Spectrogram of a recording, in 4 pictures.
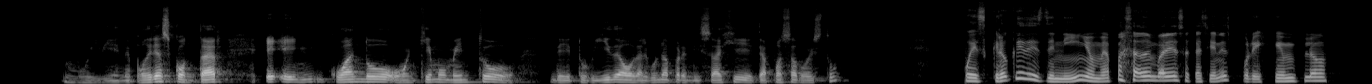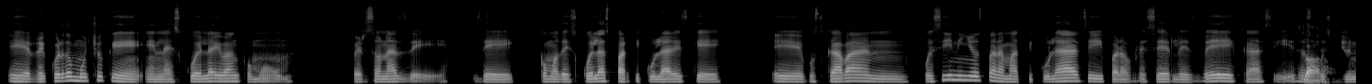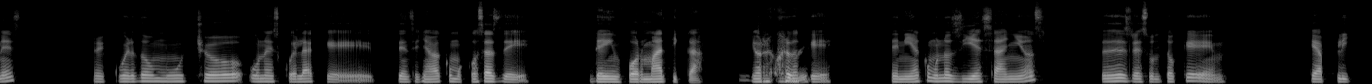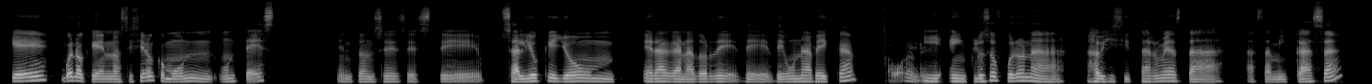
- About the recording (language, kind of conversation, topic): Spanish, podcast, ¿Cómo influye el miedo a fallar en el aprendizaje?
- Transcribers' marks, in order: none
